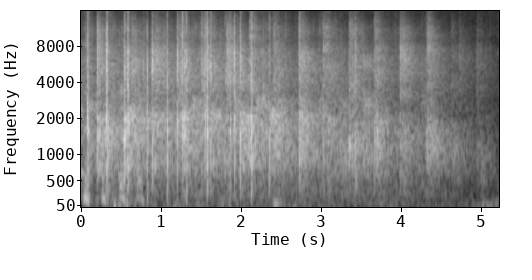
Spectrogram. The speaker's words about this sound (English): So that was our junior ROTC, newly instated from Lyndhurst High School. I guess they're not here, but I'd love to give them a round of applause.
